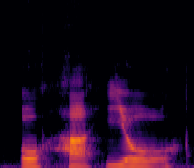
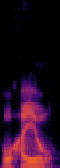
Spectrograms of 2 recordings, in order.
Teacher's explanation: the vowel u at the end is a mora of its own. We have a long vowel at the end.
